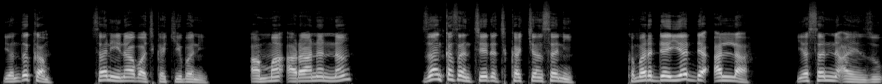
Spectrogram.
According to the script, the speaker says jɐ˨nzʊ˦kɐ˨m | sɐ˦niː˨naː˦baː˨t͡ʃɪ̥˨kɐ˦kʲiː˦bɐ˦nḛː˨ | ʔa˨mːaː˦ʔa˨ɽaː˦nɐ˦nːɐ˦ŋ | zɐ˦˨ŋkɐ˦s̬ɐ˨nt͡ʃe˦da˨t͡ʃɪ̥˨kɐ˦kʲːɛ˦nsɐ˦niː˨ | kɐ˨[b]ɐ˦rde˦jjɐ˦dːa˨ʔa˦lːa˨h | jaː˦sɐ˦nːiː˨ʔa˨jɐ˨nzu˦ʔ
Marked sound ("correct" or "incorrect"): incorrect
